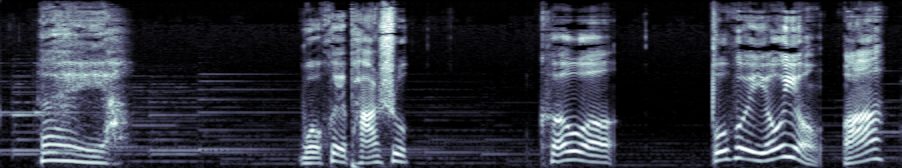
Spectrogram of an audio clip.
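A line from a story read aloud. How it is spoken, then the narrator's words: Sighing. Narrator (Chinese): 孙小空叹了口气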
